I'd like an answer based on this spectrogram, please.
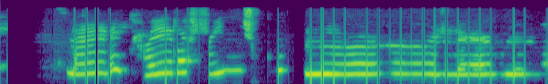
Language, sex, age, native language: Icelandic, female, 30-39, Icelandic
